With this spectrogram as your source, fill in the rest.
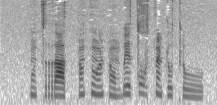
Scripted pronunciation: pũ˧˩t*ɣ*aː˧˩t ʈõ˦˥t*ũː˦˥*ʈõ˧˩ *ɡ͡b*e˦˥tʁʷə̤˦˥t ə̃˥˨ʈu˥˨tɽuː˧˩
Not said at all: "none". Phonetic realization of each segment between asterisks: r, ũː˩˥, ɓ

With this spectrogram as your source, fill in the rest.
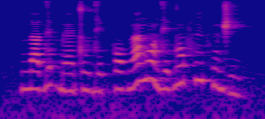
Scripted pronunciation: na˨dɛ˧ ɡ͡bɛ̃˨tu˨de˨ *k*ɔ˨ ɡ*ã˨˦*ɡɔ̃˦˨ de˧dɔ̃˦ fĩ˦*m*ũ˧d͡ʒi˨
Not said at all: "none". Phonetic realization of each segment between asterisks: k, ã˨˦, f

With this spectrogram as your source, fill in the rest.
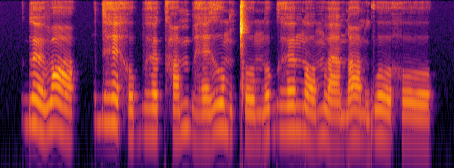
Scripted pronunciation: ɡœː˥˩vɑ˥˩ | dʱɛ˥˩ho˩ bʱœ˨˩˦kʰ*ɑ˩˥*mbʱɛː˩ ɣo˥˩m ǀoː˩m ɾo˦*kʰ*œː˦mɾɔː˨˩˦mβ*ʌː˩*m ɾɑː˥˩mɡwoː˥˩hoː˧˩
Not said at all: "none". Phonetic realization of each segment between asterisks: ɑ˩˥, ɡʱ, aː˩

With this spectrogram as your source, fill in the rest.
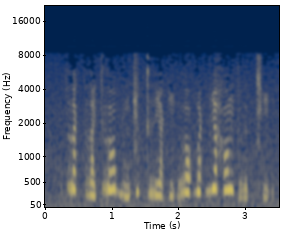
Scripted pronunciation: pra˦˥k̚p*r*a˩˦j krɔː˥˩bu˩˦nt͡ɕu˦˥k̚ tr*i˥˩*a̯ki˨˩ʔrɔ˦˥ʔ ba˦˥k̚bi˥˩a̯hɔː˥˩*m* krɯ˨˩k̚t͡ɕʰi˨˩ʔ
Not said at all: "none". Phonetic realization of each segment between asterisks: r, i˨˩, n

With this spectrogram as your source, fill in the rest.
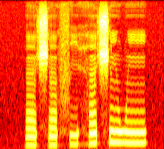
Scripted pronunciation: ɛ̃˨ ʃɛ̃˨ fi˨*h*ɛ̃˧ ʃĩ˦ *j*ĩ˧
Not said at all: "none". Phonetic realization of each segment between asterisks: h, w

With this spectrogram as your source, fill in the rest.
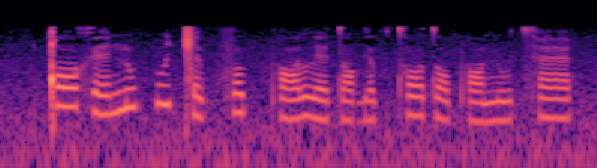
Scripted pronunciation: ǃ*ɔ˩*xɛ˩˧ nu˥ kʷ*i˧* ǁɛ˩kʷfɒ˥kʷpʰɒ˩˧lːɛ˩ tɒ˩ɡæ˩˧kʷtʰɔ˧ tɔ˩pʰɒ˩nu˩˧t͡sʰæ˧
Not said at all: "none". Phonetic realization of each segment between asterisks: ɔ˥, i˥

